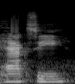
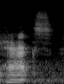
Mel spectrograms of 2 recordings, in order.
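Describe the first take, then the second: First: It has two syllables, ending in an ee sound. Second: It is one syllable with an a vowel. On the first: "So some say haxy like I do" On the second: "Some say hax"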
